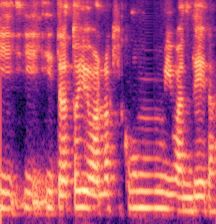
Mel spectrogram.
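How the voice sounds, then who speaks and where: Fairly high female voice, dark and mellow in tone, with ordinary pitch variation. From Venezuela, Valera, Trujillo state (Andes). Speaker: social worker and journalist, migrant. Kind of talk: interview testimony. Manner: hesitant, repeats words.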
